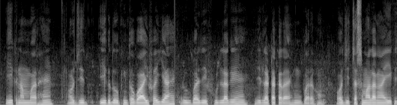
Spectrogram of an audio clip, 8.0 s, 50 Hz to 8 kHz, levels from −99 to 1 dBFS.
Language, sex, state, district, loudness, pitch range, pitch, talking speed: Hindi, male, Chhattisgarh, Rajnandgaon, -24 LUFS, 125-135 Hz, 130 Hz, 225 wpm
